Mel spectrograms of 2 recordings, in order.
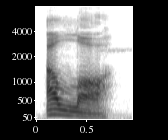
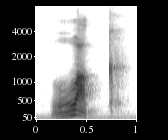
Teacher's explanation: it will be a full mouth lamb or as we call it in English the dark l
